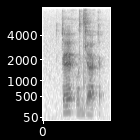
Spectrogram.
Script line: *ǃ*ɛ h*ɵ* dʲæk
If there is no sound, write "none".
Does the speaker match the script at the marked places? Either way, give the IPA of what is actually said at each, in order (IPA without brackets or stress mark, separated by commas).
k, ʊ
